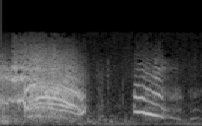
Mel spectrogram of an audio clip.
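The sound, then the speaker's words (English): A car's tires screech loudly as the driver slams on the brakes on a rutted desert track. A long squeal of about a second is followed by a shorter, sharper screech after a brief pause. “Then just as we cut in between some yucca plants and a windblown Joshua tree, I slammed on the brakes.”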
